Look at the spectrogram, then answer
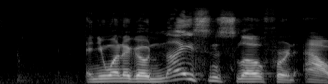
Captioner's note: pilot light clicking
